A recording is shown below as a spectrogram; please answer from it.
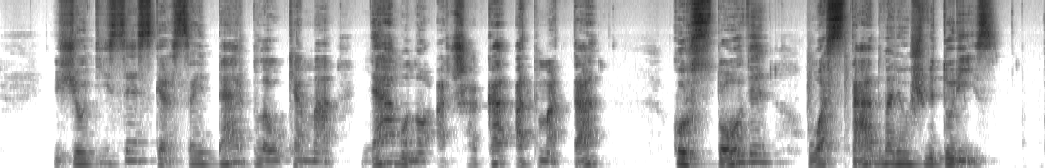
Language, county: Lithuanian, Alytus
